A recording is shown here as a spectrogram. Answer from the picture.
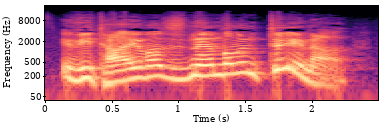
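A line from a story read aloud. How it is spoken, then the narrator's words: Exclaimed. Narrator (Ukrainian): вигукнув Локарт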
